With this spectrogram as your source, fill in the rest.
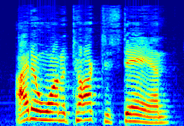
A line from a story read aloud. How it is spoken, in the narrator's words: he yelled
